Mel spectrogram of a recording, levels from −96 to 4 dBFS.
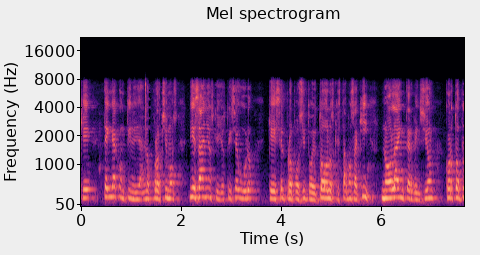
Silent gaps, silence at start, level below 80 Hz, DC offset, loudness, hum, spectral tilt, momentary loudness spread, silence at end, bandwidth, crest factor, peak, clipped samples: none; 0 s; -62 dBFS; under 0.1%; -20 LUFS; none; -5.5 dB/octave; 8 LU; 0 s; 8.2 kHz; 16 dB; -2 dBFS; under 0.1%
